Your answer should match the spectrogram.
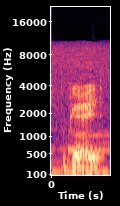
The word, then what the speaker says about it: Brigade: I've always pronounced it Briage, but it's Brigade.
